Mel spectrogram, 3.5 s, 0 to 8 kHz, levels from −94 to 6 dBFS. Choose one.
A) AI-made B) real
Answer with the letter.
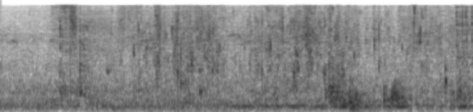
A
